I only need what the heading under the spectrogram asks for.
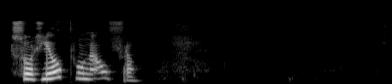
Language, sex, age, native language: Icelandic, female, 40-49, Icelandic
